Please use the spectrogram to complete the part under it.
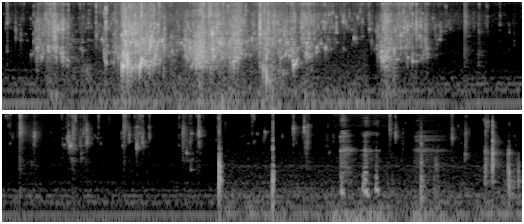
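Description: Water splashes and trickles while feet are washed, with a few louder bursts of pouring and sloshing early on, then quieter scattered drips and small splashes.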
